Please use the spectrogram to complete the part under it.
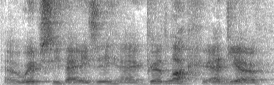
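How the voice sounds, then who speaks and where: Chirpy miner, echoey. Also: male voice, a little high, unhurried, fairly bright tone. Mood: breezy. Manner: chirpy, awkwardly polite. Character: cheerful, apologetic Swedish male mining team leader. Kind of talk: old-time radio comedy acting. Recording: echoey, noisy with clicks.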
